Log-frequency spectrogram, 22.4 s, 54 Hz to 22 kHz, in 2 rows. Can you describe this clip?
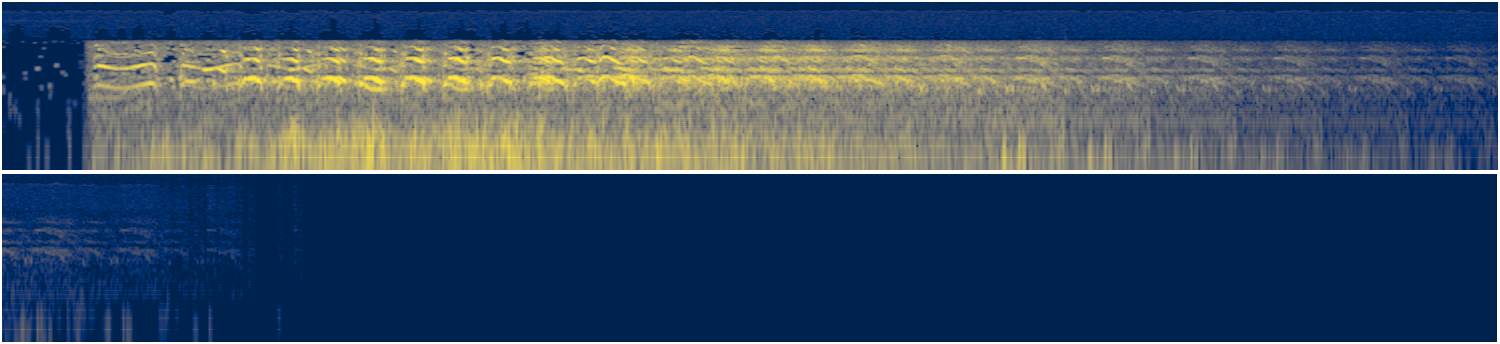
seagull echo 140bpm
Seagulls at Whitby, with a long delay at 140bpm
chirping, calling, birds, sea, ocean, trippy, loud, bird, whitby, echo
